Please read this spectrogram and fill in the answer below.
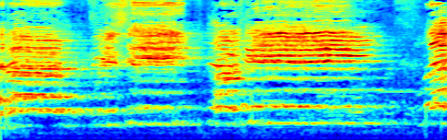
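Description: Children's choir singing together, holding long notes in two phrases with a brief break about two seconds in.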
